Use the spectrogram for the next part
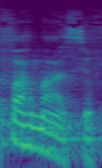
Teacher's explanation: esse ia aqui de farmácia repara que ele é um I fraco Ele é o que a gente chama na Gramacho de semivogal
